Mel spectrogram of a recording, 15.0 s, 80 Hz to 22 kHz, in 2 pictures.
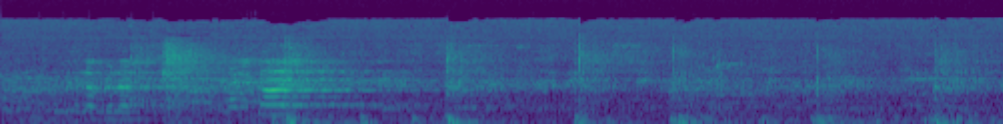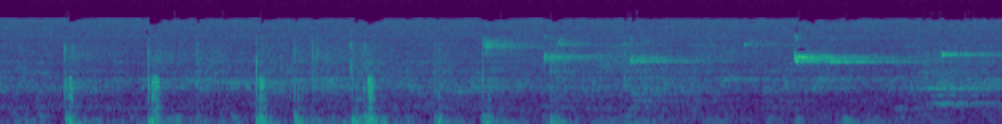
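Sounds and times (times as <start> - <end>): basketball bouncing on court: 4.2 - 5.3, 6.1 - 6.4, 7.0 - 14.8.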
